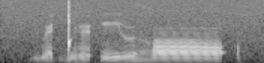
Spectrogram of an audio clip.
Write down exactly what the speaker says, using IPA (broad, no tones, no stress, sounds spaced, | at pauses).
b ɛ ɡ͡ǃ ɛ̃ ʔ ɲ ɯ ɦ ɔː ʔ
